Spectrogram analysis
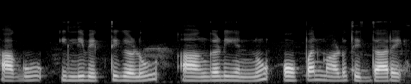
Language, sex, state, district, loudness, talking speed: Kannada, female, Karnataka, Bangalore, -17 LUFS, 100 wpm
